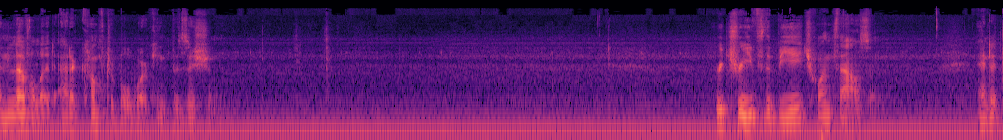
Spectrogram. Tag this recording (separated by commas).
Speech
